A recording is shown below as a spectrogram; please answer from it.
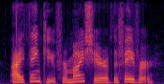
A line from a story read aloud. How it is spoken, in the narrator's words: said Elizabeth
